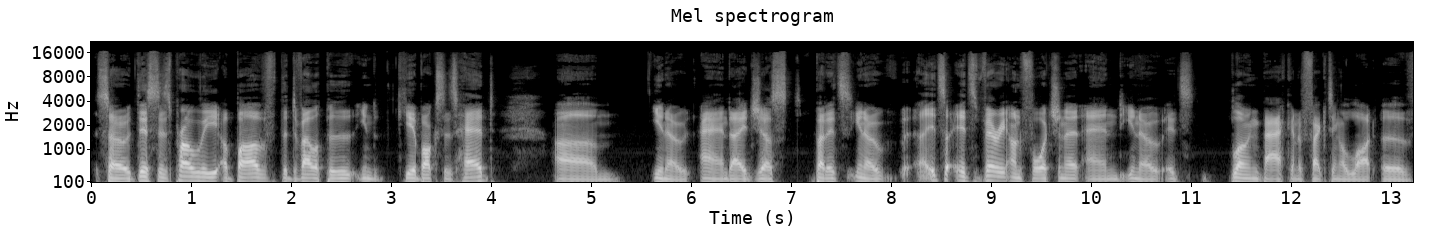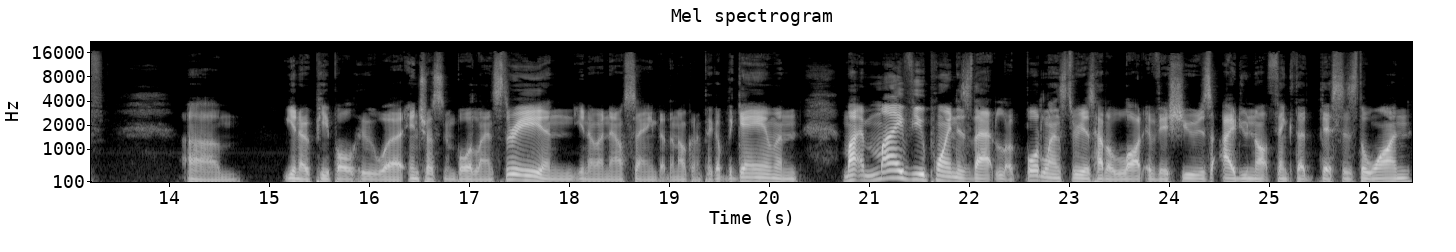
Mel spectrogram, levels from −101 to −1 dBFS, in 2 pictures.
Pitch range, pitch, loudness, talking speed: 85-105 Hz, 95 Hz, -25 LUFS, 195 wpm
